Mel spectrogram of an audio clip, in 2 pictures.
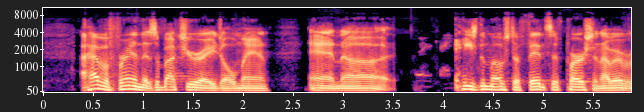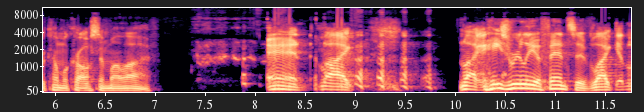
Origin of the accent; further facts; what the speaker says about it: Northwest Alabama, United States; I'm from Northwest Alabama.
